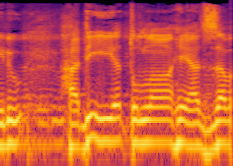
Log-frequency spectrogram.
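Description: A man's voice chanting melodically, holding long wavering notes with short breaks between phrases, in the manner of a religious recitation.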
